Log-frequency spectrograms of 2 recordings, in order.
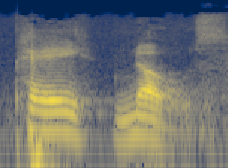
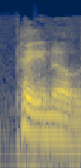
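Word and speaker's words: Panoz: name and it's pronounced if you want to pronounce it right it's pay no pay no like P Y and then n o s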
